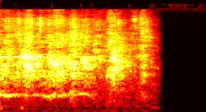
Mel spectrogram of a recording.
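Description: A brief burst of audience cheering and clapping, a dense steady wash of hands and voices that cuts off abruptly after about a second and a half.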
